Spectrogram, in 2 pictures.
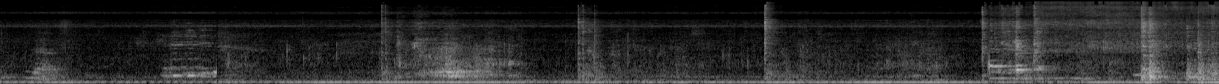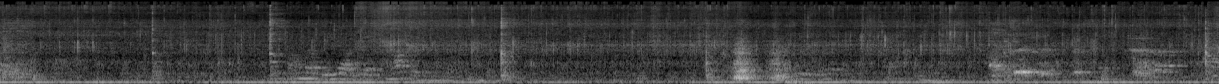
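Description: Ground spice paste of cumin, cinnamon, cardamom and clove frying and being stirred in a pan, a steady sizzle with intermittent scraping of the spoon, while a person talks over it.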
